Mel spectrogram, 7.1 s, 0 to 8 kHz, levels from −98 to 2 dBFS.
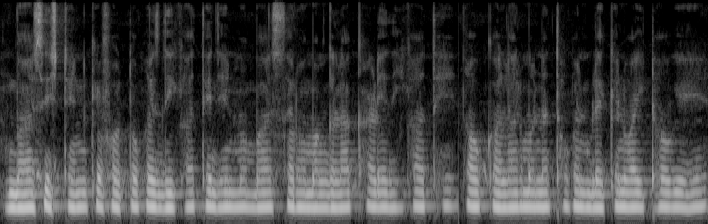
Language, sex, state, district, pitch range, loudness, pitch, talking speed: Chhattisgarhi, male, Chhattisgarh, Bilaspur, 150-155 Hz, -31 LUFS, 150 Hz, 210 wpm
